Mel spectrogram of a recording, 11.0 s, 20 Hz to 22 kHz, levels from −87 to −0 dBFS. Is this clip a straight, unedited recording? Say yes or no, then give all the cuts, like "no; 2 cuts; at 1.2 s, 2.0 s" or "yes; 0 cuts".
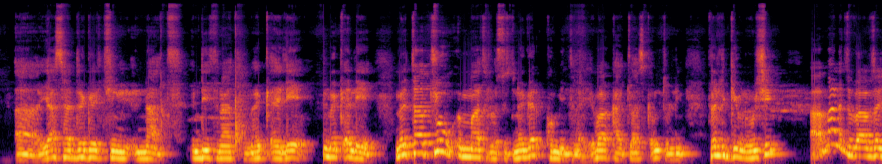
no; 1 cut; at 4.0 s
